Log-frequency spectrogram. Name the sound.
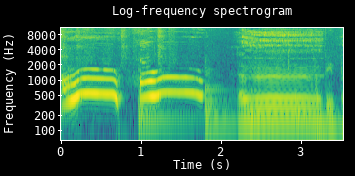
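wolves howling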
